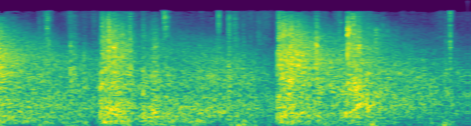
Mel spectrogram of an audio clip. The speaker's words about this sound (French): À nouveau, les assaillants ouvrent le feu. Les policiers font marche arrière tout en essayant de riposter.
